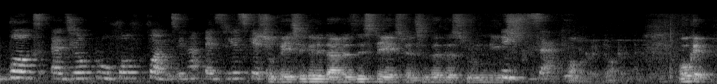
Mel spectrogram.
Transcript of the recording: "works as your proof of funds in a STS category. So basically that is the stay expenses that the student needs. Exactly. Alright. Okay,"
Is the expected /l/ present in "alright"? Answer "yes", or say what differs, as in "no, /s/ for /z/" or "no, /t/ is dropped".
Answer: no, /l/ is dropped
